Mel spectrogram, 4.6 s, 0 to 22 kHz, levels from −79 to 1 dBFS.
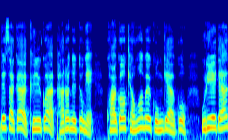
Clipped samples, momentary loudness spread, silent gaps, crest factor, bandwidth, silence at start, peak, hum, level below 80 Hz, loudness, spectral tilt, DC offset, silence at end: under 0.1%; 6 LU; none; 14 dB; 13 kHz; 0 s; -14 dBFS; none; -58 dBFS; -29 LUFS; -5 dB/octave; under 0.1%; 0 s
